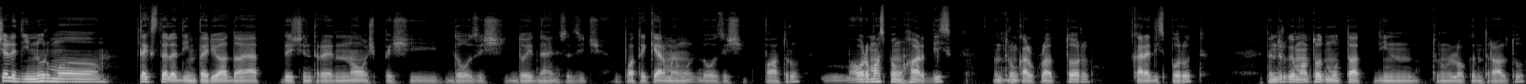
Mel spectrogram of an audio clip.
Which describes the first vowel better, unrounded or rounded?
unrounded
